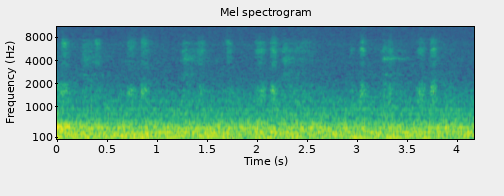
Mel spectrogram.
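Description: Faint strokes of a felt-tip marker writing on paper: many short, separate scratches in quick succession as small arrows are drawn.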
